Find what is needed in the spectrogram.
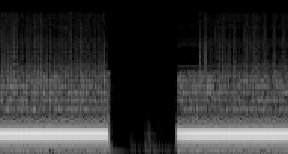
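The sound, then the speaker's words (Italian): A telephone ringing tone on the line as a call goes through: a loud, steady electronic tone at one fixed pitch, cut by a short silence before the next long tone begins. “il telefono sta per squillare”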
